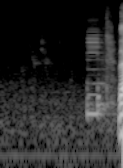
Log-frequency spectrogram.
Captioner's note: buzzer buzzes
